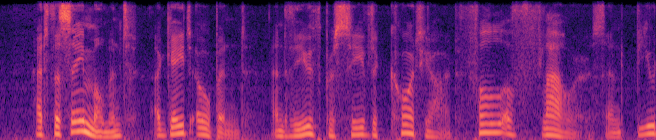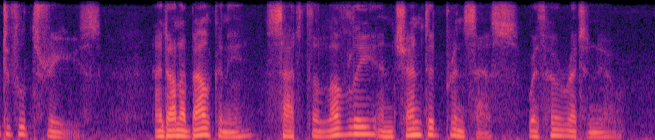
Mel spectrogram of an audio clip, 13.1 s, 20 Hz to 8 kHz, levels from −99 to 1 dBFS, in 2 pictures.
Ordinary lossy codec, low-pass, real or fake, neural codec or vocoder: Opus, 32 kbps; 7.2 kHz; real; none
